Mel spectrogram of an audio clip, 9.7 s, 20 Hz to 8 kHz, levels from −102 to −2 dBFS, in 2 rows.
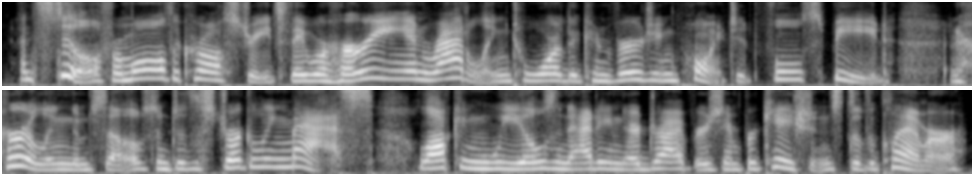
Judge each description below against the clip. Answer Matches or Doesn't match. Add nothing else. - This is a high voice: Matches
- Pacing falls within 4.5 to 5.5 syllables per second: Doesn't match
